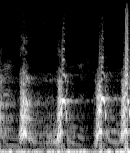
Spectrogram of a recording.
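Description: A dog barks four times in a steady rhythm, loud and close, each bark a short sharp yelp with a slight whine to it, no talking.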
